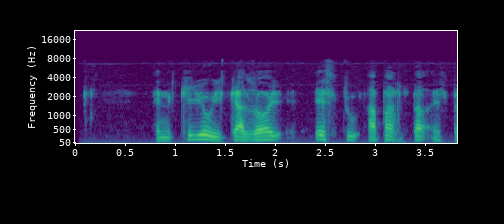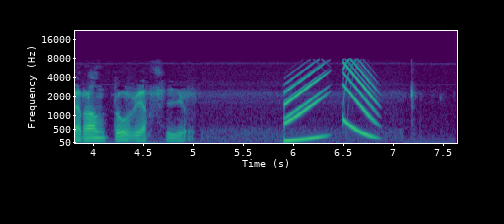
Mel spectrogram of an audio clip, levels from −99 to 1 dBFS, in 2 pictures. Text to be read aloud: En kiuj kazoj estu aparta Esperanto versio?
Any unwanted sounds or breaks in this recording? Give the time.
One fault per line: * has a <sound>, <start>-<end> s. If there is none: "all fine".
* has a chirp, 5.9-6.9 s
